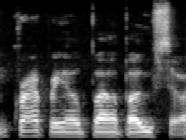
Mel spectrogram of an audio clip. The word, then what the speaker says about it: Gabriel Barbosa: It's actually Gabriel Barbosa. I've been saying his name wrong the whole time.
